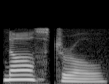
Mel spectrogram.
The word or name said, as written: nostril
